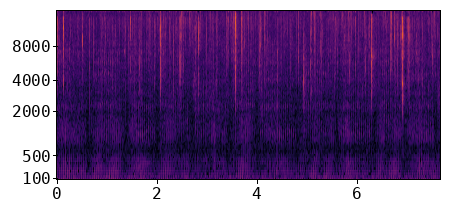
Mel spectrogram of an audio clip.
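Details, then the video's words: Low rumbling cat purr under frequent crackling and snapping from a fireplace, with soft breathing surges through the steady drone. "Purring Cat with Cozy Crackling Fireplace Sound"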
